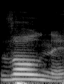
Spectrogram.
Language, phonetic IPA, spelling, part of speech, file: Polish, [ˈvɔlnɨ], wolny, adjective, Pl-wolny.ogg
